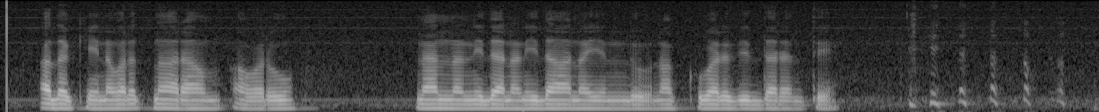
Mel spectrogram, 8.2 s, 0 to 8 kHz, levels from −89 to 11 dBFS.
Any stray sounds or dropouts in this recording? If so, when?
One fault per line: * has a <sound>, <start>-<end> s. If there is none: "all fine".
* has a laugh, 6.7-8.1 s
